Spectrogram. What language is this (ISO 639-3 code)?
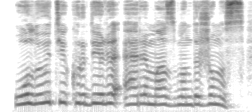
kaz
